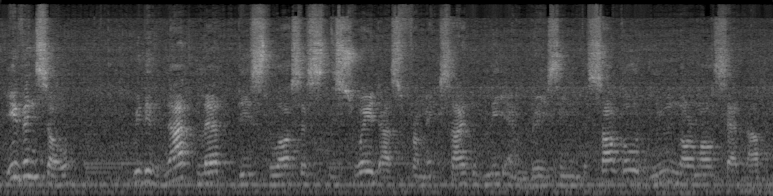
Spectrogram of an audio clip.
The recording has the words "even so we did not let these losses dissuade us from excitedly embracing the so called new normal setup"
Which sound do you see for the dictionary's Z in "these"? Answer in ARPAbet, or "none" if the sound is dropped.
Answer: S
